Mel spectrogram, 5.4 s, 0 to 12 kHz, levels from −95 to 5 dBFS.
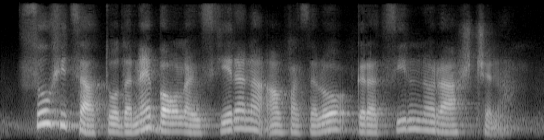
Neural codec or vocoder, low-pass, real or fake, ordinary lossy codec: codec, 24 kHz, 0.9 kbps, WavTokenizer, large speech release; 10.8 kHz; fake; AAC, 48 kbps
